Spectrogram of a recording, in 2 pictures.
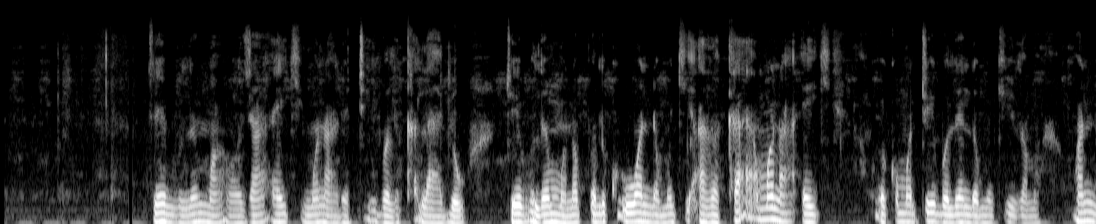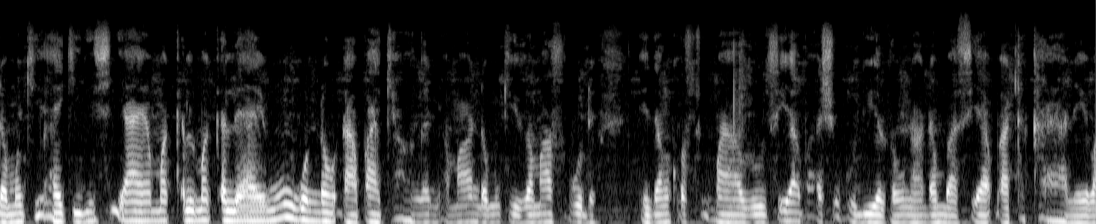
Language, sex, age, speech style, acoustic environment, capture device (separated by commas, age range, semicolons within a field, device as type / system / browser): Hausa, male, 18-24, relaxed; focused, silence, mobile / Linux / Chrome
